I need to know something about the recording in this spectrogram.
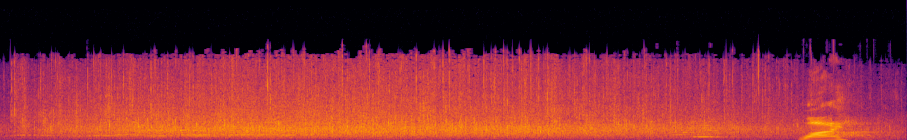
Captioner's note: applause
